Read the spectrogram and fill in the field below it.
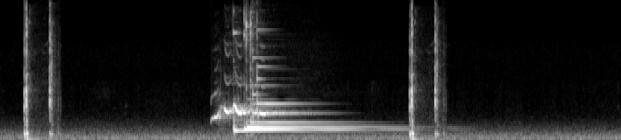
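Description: A short electronic chime rings.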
